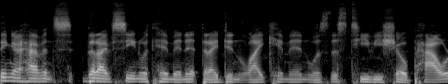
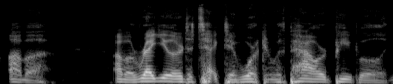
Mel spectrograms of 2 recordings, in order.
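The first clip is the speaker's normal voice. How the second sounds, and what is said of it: Unconvincing put-on American accent. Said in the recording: “He tried to do an American accent, and I didn't believe him”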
